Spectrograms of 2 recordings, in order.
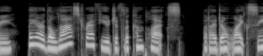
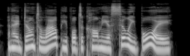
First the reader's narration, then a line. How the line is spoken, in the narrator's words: cried Dorian Gray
